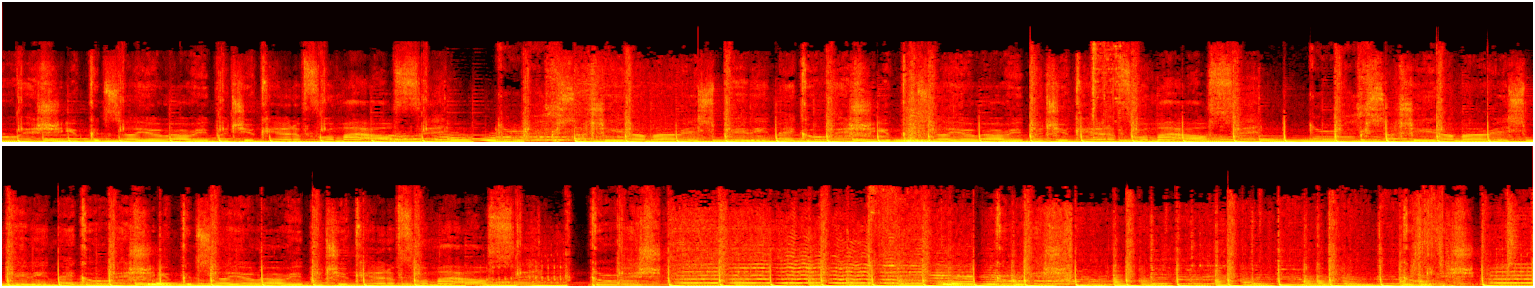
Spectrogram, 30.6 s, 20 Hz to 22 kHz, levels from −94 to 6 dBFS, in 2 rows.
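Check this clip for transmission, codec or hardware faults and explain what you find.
One fault stands out. At 6.96 s there is a sudden jump in the sound. This is likely a dropped buffer (overrun). Samples were overwritten before being read, so about 20 ms vanished. The surrounding audio joins directly, with no gap of silence.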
